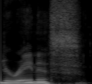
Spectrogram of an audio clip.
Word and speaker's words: Uranus: in the orbit of uranus or Uranus as Victor told this is the right way to say it Nina the Lowell Observatory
